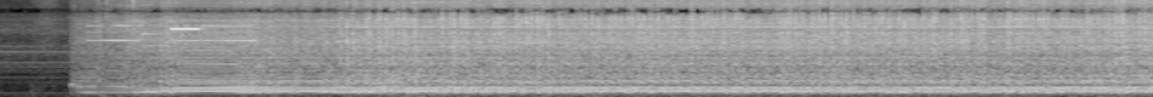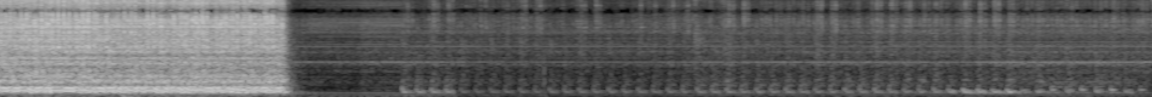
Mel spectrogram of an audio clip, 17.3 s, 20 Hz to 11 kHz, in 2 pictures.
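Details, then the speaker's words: Flashforge Adventurer 3 printer extruder makes a loud, harsh grinding buzz about four pulses a second; the drive wheel spins but filament won't load or feed, even with rolls that fit. "Not feeding anymore. The wheel is spinning. It's not feeding."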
